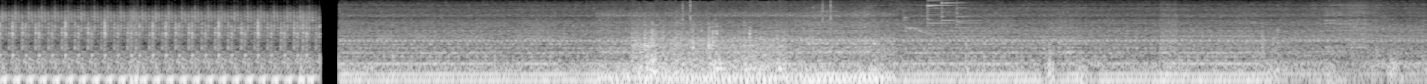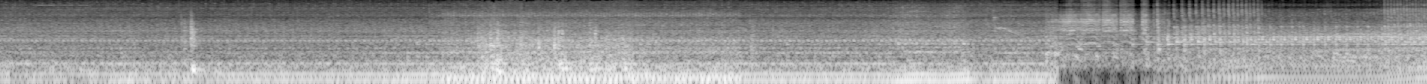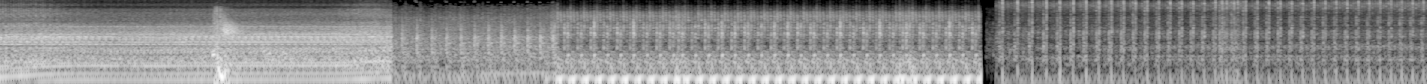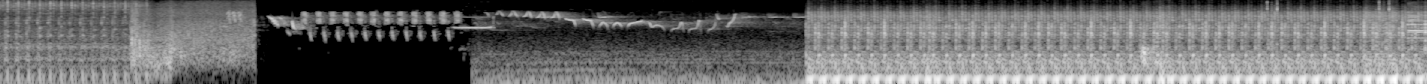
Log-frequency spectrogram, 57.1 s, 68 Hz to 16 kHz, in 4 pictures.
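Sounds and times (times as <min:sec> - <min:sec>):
engine running: 0:00.0 - 0:44.6, 0:50.9 - 0:57.0
birds chirping: 0:09.0 - 0:10.2, 0:24.2 - 0:24.7, 0:44.9 - 0:51.4.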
